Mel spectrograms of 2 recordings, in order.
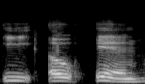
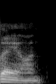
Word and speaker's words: Eon: Aeon spelled E-O-N. You would think it was Eon, but it's not. It's pronounced Aeon.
